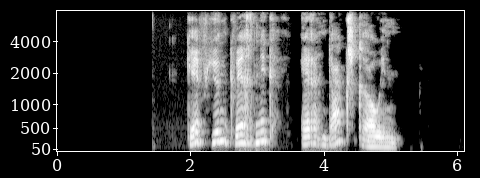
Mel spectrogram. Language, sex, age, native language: Icelandic, male, 40-49, Dutch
